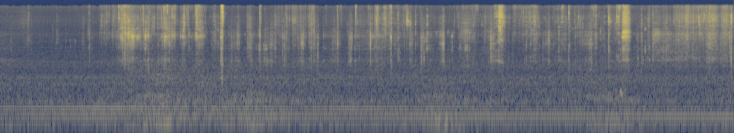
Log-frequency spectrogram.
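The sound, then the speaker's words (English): Faint crunching and chewing as someone bites into a sandwich with pickle: many soft, crisp clicks and smacks scattered across the whole stretch over a low, steady hum. “Let's have a bite with some pickle.”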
